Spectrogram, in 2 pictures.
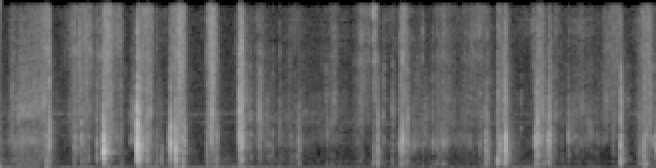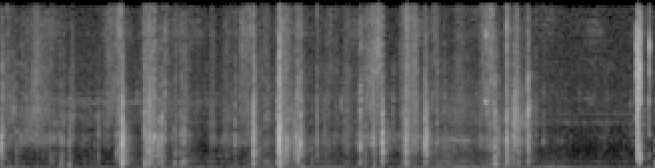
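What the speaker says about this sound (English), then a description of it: "I'm going to pull one more card from the Moonology deck" A Moonology oracle card deck shuffled by hand in close, steady riffling bursts with crisp card slaps and light rustling throughout, no talk.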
